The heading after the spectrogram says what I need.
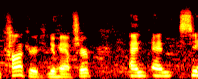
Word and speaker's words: Concord: town this is conquered it's spelled Co NC Rd so it looks like Concord but it's actually conquered New Hampshire and and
